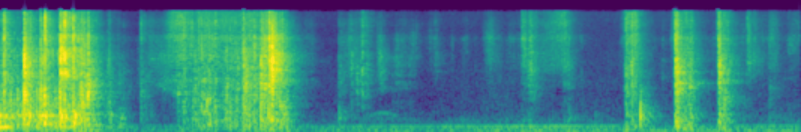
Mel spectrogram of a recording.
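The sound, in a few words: shuffling tarot cards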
